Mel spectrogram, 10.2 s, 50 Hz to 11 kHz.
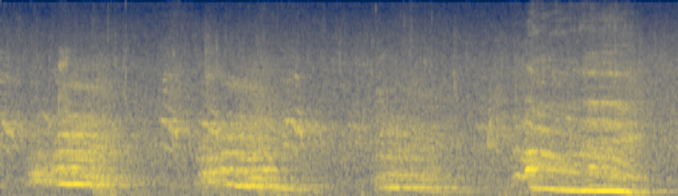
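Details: Lioness at Higashiyama Zoo, Nagoya, 22 February 2023, calling in response to her son's voice from indoors: deep, moaning calls, each swelling and falling over about two seconds.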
